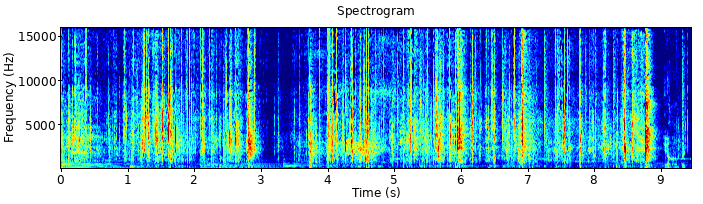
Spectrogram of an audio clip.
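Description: Plastic packaging on a low-cost mystery box being torn and opened by hand, with continuous close crinkling, crumpling and sharp rustles throughout, and someone talking in the background.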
